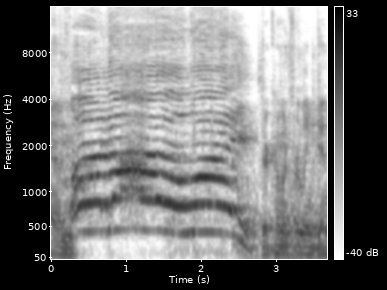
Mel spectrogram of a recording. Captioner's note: screaming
